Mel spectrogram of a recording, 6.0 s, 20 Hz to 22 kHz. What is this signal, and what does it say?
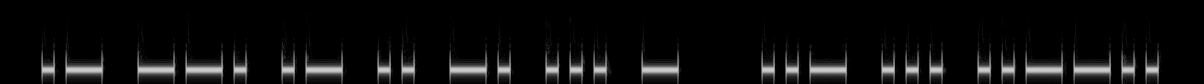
Morse code, heard as a keyed tone, about 19 wpm, 700 Hz. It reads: AGAINST US?
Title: Sentences from Top 1500 Words 20wpm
